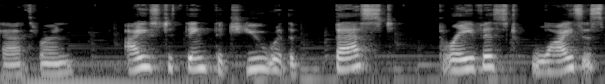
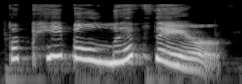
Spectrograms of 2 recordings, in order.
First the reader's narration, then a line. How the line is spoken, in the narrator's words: wailed Catherine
